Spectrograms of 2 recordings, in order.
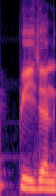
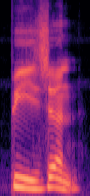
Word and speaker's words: pigeon: अब देखिए क्या लिखा हुआ है, PIGEON, तो यहाँ पर भी GE है। ठीक है, तो यहाँ पर जी का जो उच्चारण है ज हो जाएगा। ठीक है, तो इसे हम क्या पढ़ेंगे? पिजन। क्या पढ़ते हैं? पिजन।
